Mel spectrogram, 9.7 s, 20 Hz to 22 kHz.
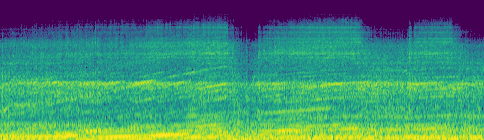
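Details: Kawasaki Z900RS makes a whirring buzz rising with speed under acceleration or in gear, after cleaning and relubing the chain; seems from front sprocket area, chain clean and tension OK; cause unknown.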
